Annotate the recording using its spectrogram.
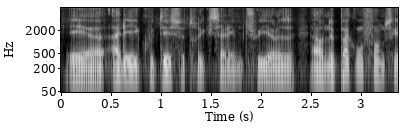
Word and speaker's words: Salem Trials: Il y a un problème sur ma prononciation. Ah oui, Salem Trials salem Trials. – Euh. C'est déjà mieux.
